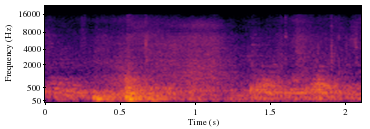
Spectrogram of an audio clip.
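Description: Quiet hall sound with faint murmuring voices and two short low thumps about half a second in.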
